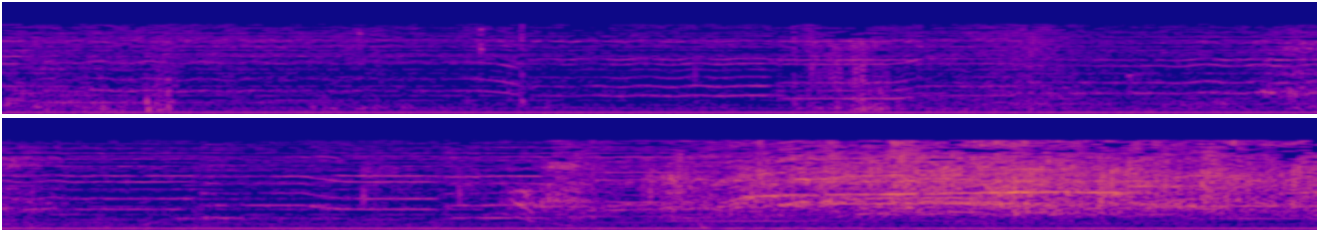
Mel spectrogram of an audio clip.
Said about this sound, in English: And I want to hear you guys scream and cheer and shout as I get this one down, okay?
